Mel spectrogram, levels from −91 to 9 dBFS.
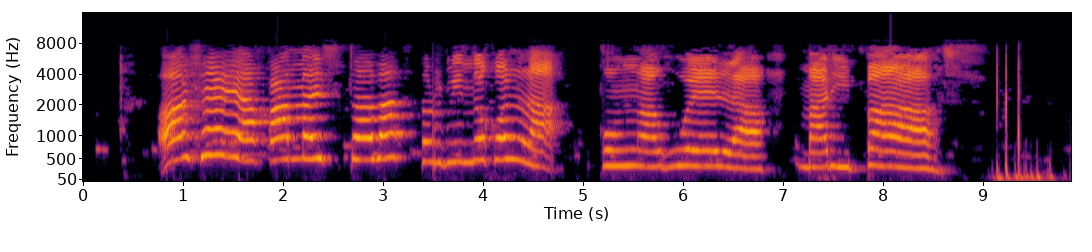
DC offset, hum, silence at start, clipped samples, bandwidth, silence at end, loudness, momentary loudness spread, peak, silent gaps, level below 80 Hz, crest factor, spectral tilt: under 0.1%; none; 0.75 s; under 0.1%; 8.2 kHz; 0.2 s; -13 LUFS; 13 LU; 0 dBFS; none; -48 dBFS; 16 dB; -1.5 dB/octave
